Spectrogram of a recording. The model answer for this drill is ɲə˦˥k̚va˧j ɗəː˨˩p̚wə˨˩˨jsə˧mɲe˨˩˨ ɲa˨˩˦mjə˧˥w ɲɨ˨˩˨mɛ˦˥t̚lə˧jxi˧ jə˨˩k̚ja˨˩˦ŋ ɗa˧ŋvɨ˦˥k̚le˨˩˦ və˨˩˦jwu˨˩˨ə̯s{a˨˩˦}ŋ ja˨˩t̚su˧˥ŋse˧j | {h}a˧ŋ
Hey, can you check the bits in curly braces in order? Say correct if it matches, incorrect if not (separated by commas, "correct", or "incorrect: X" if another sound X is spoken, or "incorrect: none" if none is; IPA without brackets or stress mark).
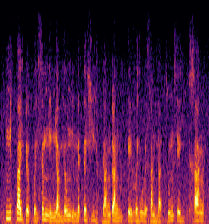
incorrect: a˨˩, incorrect: x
